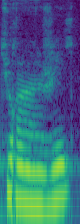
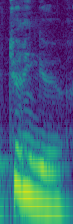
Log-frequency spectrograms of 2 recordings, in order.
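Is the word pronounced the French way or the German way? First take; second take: French; German. First: The word is said with French pronunciation. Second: The word is said with German pronunciation.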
